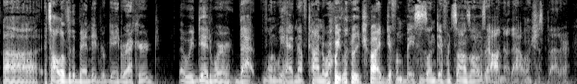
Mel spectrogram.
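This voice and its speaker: A man's voice: deep voice, fairly even intonation, fast, hardly any pauses, fairly bright tone, husky. A man from New Orleans chatting casually as an interview guest, a recording engineer who rambles with enthusiasm and swears freely. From New Orleans, Louisiana.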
